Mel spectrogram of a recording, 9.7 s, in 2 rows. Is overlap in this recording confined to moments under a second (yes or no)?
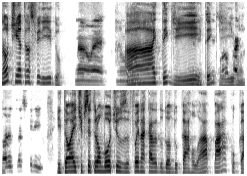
no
